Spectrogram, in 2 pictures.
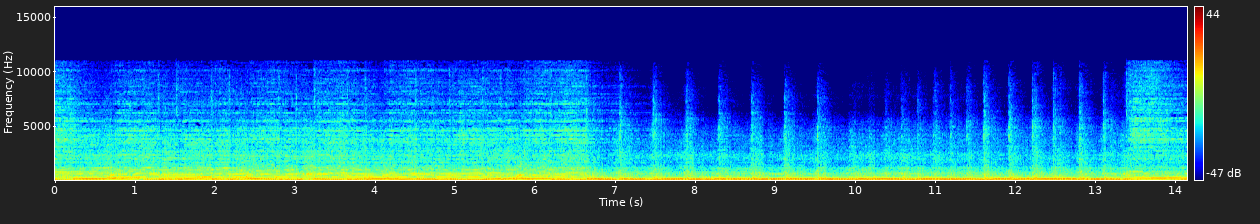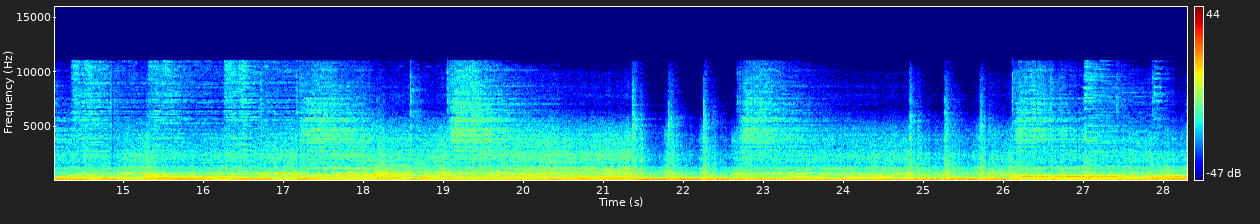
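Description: Doom metal band playing live: distorted guitars, bass and keyboards holding heavy chords over a slow drum beat. The drums and cymbals come in strongly about six seconds in.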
